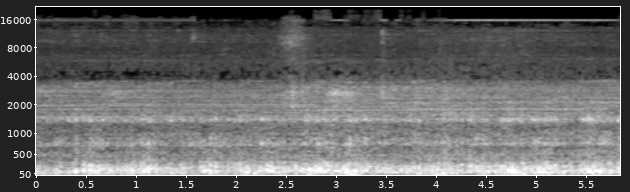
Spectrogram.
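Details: Newly fitted Webasto diesel parking heater on a Land Rover Freelander 2, first start: low steady roar with soft flutter builds and holds, smoke appears, circulation pump running; burner lighting into normal combustion.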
